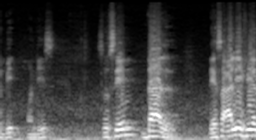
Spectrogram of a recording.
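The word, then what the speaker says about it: دال: You prolong this at least for 2 harakat. Then you end with the L. That means you end with the lam lah actually. Then you end with the L. Dal.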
